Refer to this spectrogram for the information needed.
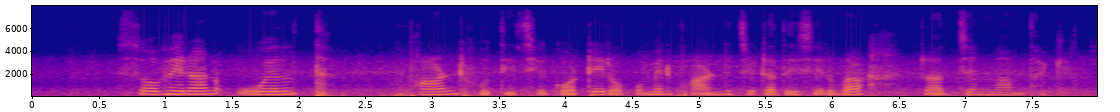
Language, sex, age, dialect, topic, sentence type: Bengali, female, 18-24, Western, banking, statement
